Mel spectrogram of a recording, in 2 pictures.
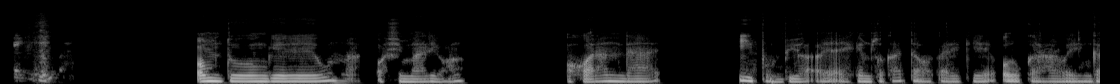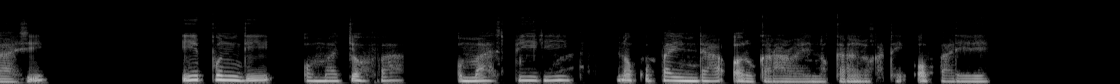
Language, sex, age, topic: Oshiwambo, male, 25-35, finance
